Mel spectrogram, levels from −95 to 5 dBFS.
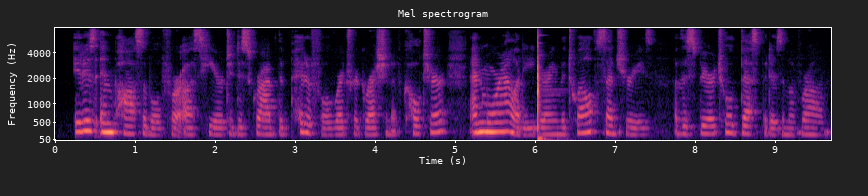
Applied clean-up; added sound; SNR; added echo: none; Tap / Hammer; 2 dB; none.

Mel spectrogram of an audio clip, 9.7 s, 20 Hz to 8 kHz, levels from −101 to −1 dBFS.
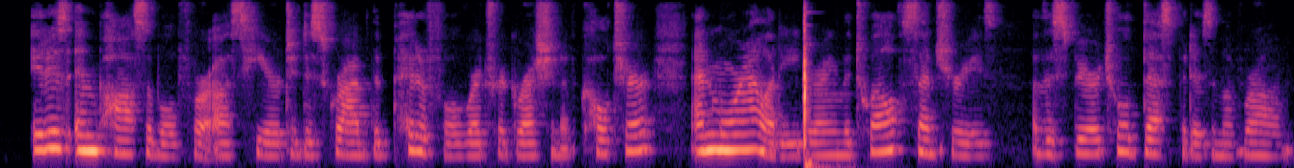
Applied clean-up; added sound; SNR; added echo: neural mask model RNNoise.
